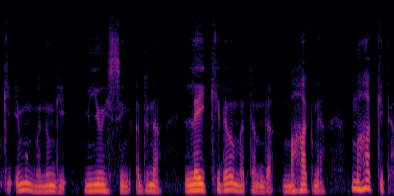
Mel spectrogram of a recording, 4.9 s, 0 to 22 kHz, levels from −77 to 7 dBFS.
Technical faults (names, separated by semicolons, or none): none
